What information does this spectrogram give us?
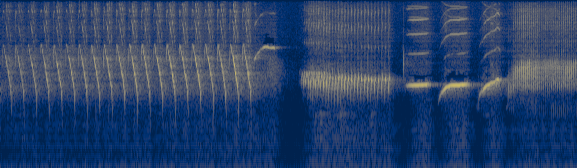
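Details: Canary song opening with a fast run of about eighteen sharply descending whistled notes, followed by a harsh buzzing roll, short upswept whistles and a steady high trill.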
